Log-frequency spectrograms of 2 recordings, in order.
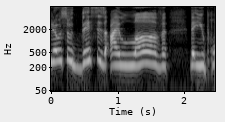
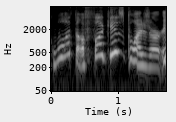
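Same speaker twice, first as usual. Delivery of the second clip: exasperated question; 9 semitones higher than usual. Retold or imitated. Exasperated quoted inner voice.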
